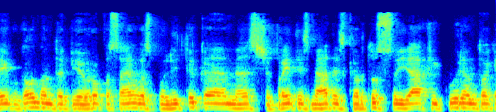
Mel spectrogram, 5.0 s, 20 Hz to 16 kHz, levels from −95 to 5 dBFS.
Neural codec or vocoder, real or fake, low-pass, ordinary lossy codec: none; real; 10.8 kHz; MP3, 48 kbps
